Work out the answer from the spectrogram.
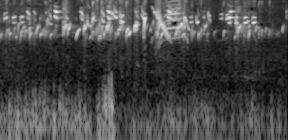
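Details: Twittering goldfinch mating calls: bright, jumbled high chirps and a descending slurred note, several birds mixed, with one low knock and faint background rumble.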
